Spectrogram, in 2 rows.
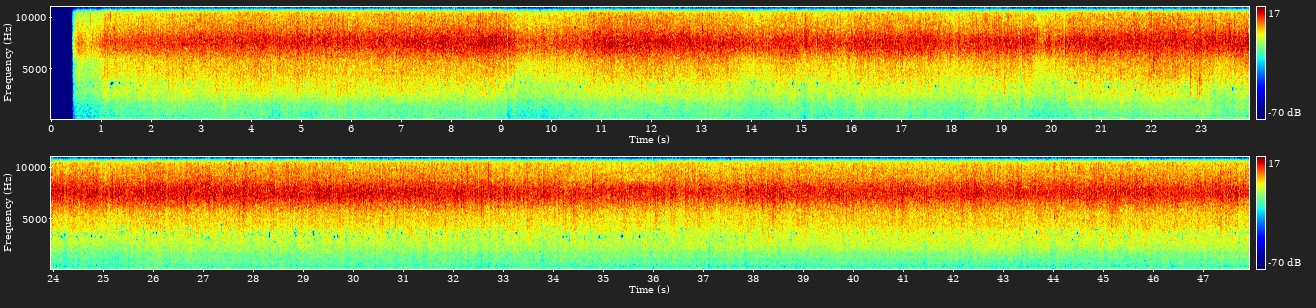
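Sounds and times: heavy rain and hail on pavement: 0:00.4 - 0:47.9.

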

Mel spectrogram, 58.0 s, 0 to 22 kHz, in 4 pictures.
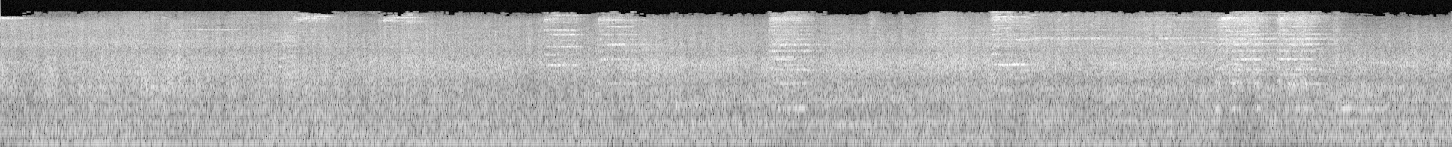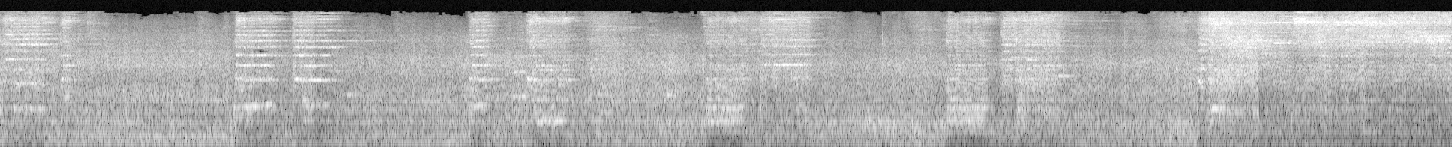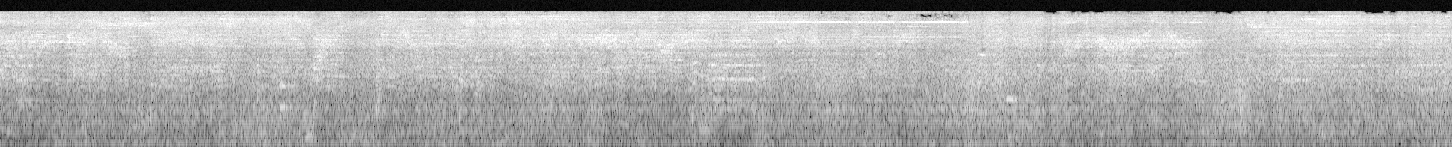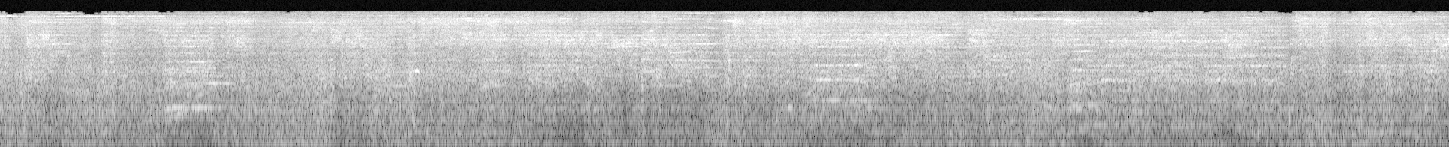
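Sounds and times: diesel locomotive drone: 0:00.0 - 0:58.0
hiss of rolling train cars: 0:00.0 - 0:58.0
train wheels squealing: 0:05.3 - 0:08.4, 0:09.9 - 0:10.9, 0:11.8 - 0:15.5, 0:16.8 - 0:18.2, 0:19.2 - 0:20.7, 0:21.6 - 0:22.8, 0:24.0 - 0:25.4, 0:26.5 - 0:58.0.

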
